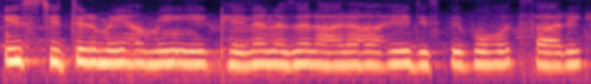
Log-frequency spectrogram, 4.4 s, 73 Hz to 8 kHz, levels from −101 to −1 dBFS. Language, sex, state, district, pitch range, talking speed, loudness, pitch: Hindi, female, Madhya Pradesh, Bhopal, 220-240 Hz, 190 wpm, -14 LUFS, 230 Hz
